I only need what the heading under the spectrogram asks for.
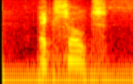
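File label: "exoot", Dutch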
